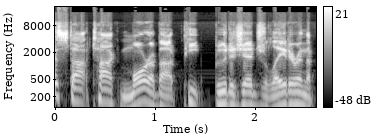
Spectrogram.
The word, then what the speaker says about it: Buttigieg: Locally, Mayor Pete Buttigieg, I've finally learned how to pronounce his name. It's Buttigieg, if you can't really say it very well, or I kind of think of it as saying Buttigieg.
